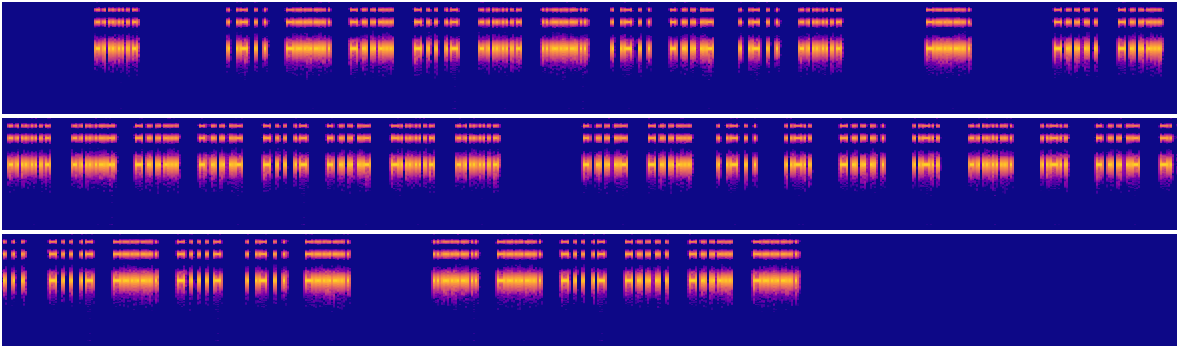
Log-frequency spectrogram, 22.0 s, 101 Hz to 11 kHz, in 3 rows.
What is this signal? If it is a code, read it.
Hellschreiber (Feld-Hell, 122.5 baud), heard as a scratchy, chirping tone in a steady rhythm, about 1550 Hz. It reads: O TERMOSTATO E PROGRAMADO ARTIFICIALMENTE SEMPRE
